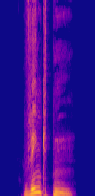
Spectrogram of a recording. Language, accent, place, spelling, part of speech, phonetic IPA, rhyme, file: German, Germany, Berlin, winkten, verb, [ˈvɪŋktn̩], -ɪŋktn̩, De-winkten.ogg
- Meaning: inflection of winken: 1. first/third-person plural preterite 2. first/third-person plural subjunctive II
